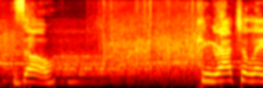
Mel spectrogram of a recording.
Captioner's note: applause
